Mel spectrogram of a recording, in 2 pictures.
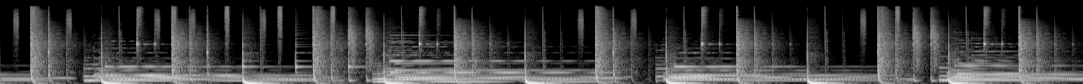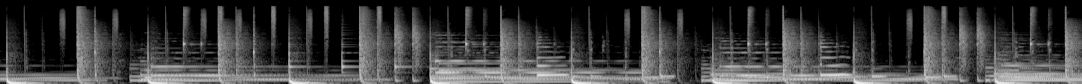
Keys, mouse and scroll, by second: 3.6 double click.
